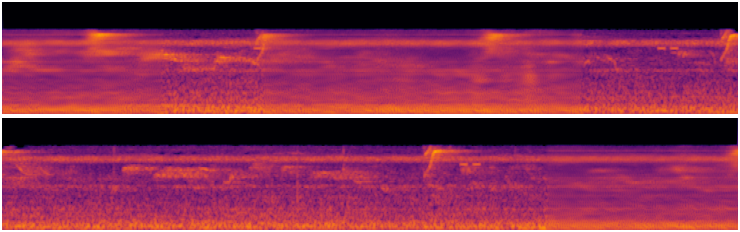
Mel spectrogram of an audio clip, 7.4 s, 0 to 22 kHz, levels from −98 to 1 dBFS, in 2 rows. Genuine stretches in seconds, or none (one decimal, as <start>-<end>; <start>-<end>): 0.8-1.3; 2.9-6.4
